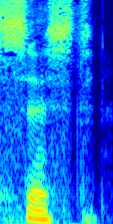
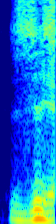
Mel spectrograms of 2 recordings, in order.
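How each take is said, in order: First: The word begins with an s sound. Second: The word begins with a strong z sound. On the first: "I guess it is zi- cyst" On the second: "I'm just putting a lot of emphasis on the z"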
